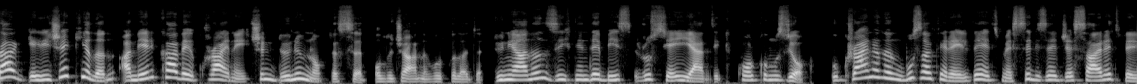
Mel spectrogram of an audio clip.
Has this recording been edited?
no; 0 cuts

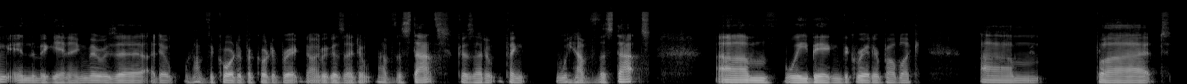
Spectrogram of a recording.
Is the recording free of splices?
no; 1 cut; at 3.2 s

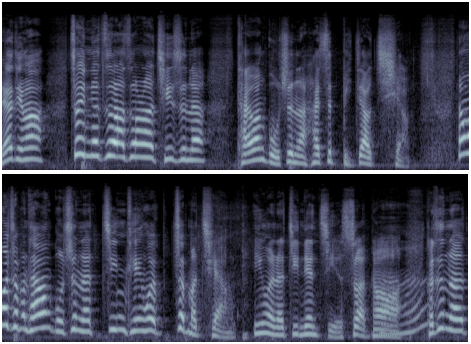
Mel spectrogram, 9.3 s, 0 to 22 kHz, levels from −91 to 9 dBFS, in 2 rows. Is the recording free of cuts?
no; 1 cut; at 8.4 s

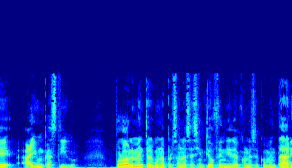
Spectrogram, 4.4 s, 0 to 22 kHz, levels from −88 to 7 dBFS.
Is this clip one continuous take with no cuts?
no; 1 cut; at 1.6 s

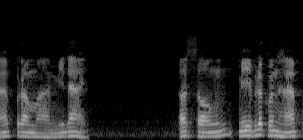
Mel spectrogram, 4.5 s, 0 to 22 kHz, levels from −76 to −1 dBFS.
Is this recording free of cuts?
no; 1 cut; at 3.5 s

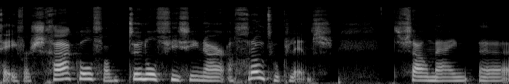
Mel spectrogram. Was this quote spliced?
no; 0 cuts

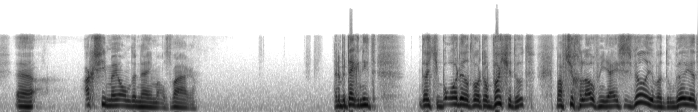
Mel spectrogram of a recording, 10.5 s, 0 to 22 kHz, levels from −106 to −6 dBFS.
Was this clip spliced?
yes; 1 cut; at 8.5 s

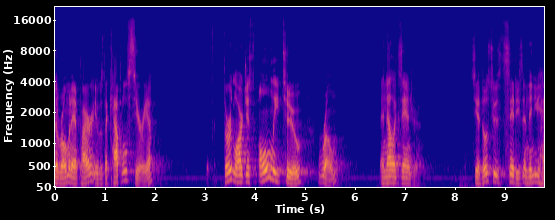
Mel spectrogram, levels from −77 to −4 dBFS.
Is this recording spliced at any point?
no; 0 cuts

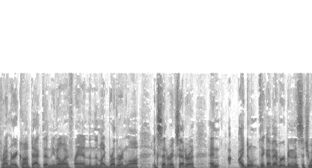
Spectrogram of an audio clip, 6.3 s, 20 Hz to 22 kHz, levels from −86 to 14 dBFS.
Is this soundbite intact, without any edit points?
yes; 0 cuts

